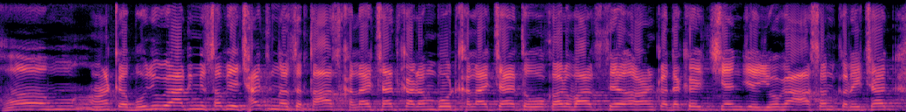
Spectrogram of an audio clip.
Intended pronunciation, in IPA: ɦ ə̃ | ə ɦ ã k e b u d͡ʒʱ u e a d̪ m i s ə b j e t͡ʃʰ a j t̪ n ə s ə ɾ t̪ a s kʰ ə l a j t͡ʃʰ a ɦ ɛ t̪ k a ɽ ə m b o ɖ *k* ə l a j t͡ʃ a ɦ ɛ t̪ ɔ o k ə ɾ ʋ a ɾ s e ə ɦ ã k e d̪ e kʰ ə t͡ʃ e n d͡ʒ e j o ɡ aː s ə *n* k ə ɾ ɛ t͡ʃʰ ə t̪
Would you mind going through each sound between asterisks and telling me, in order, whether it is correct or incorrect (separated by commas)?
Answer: incorrect, correct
